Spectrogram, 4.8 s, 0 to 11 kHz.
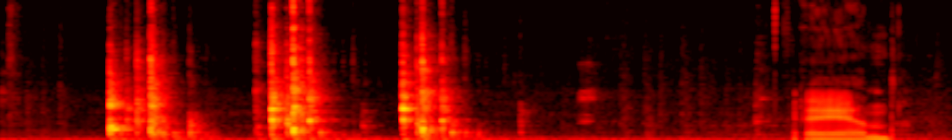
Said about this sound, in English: And I rolled 3 dice.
